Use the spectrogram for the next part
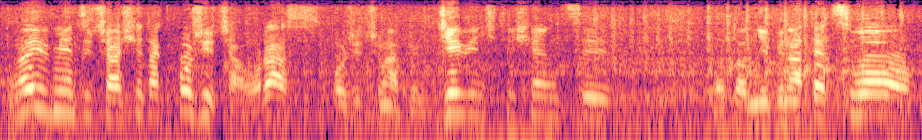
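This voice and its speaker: High-voiced man in 1970s newsreel audio. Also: lively intonation, quick pace, noisy background. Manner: rambling, fills with "prawda", restarts often. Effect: 1970s newsreel sound recording. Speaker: interviewee. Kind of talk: casual spoken account.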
